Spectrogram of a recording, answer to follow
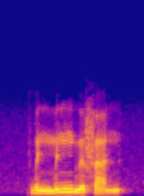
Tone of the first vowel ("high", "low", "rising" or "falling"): low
